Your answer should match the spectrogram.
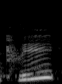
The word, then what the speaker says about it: plus: plus je ne veux plus de pain je n'ai plus faim dans ce cas là on ne prononcera pas de s à la fin de plus on dira plus blanc ça s'appelle un onomatopées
